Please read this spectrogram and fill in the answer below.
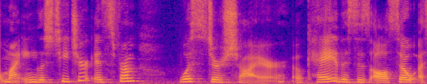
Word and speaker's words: Worcestershire: and for example my English teacher is from Worcestershire okay this is also a sauce that's popular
